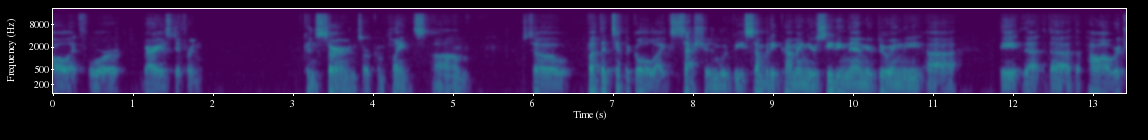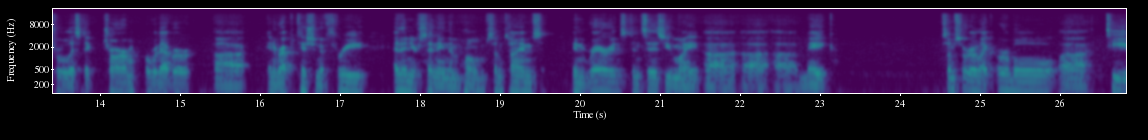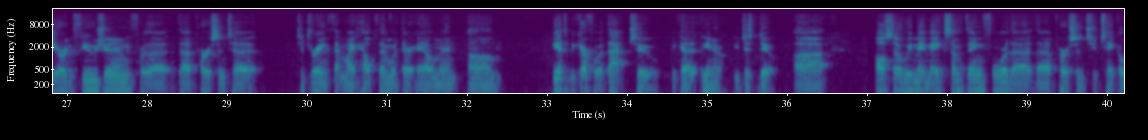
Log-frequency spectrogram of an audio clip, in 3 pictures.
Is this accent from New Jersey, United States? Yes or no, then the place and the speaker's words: no; Pennsylvania German culture, United States; it was from the culture that I came from. I had heard of powwow growing up, but never really thought much of it. There were a couple local powwowers where I lived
